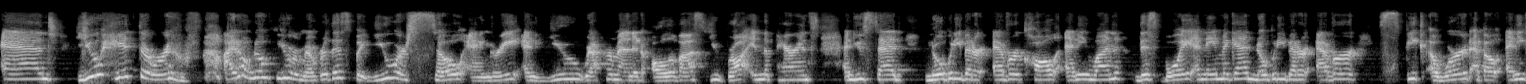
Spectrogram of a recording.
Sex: female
